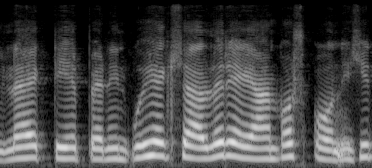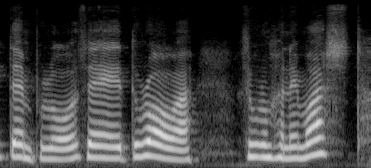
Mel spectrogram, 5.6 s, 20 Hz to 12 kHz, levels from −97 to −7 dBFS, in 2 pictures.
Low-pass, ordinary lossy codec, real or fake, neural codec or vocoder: 10.8 kHz; none; fake; codec, 24 kHz, 0.9 kbps, WavTokenizer, medium speech release version 1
